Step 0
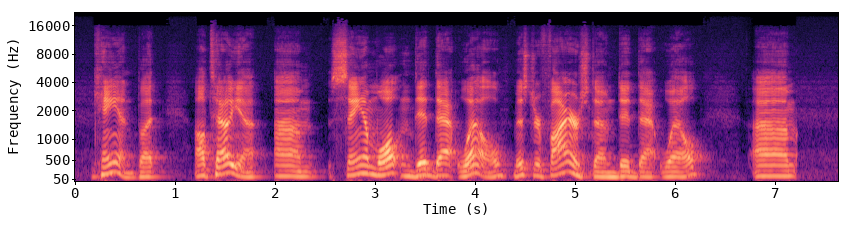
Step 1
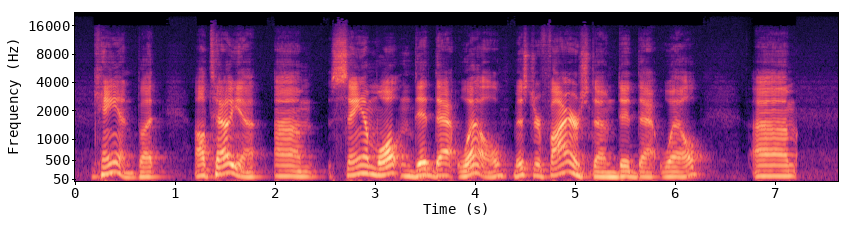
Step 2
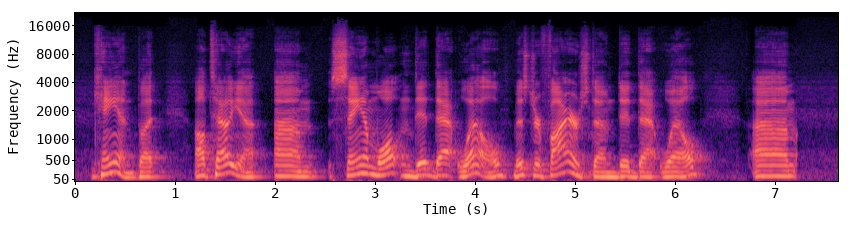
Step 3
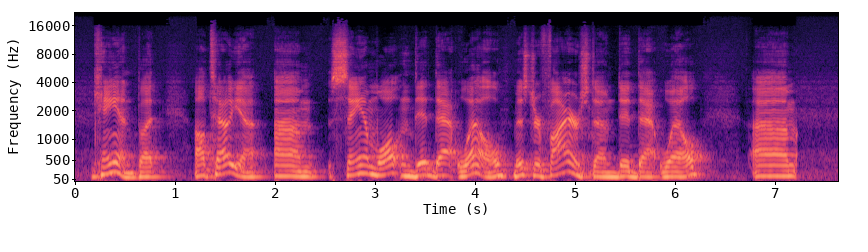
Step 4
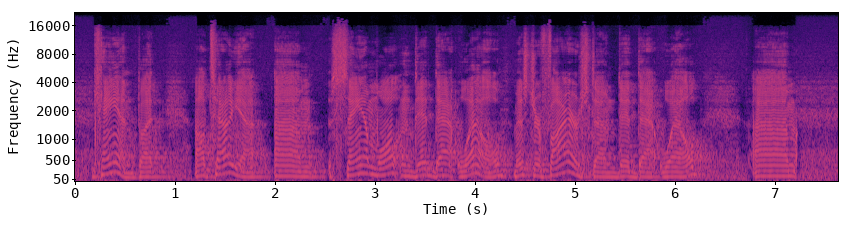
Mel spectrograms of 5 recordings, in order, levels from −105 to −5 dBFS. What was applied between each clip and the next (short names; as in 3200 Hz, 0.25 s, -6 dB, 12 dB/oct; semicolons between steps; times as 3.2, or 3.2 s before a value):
low shelf 480 Hz +6 dB
compressor 3:1, threshold -21 dBFS, peak gain reduction 9.5 dB; gain -6 dB
limiter -25.5 dBFS, peak gain reduction 9 dB; gain +6.5 dB
spectral compressor 4:1; gain -2.5 dB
